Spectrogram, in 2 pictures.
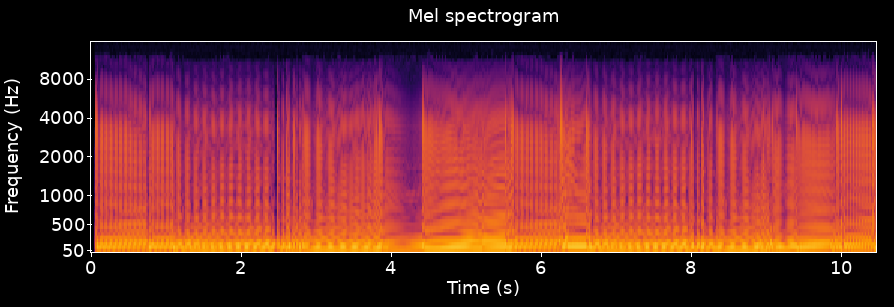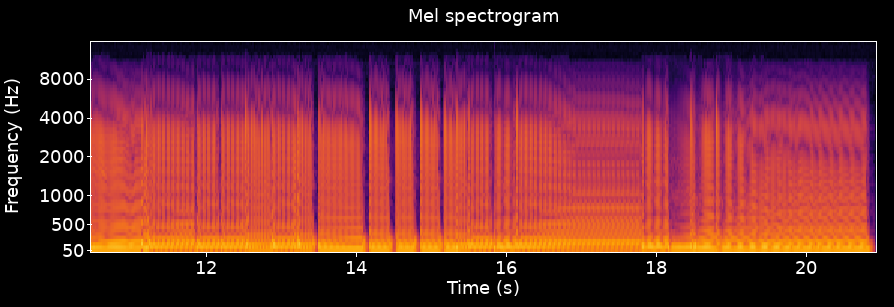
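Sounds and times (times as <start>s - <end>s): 
distorted synth bass: 0.0s - 20.9s.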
